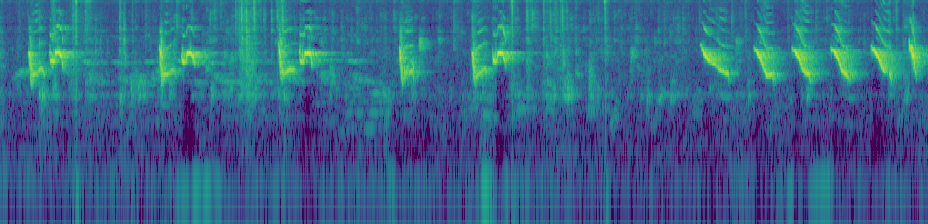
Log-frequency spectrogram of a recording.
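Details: Long-tailed shrike song mixed with mimicry of many birds: varied harsh chirps and squawky notes, then a fast run of six rapid downslurred buzzy notes near the end.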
